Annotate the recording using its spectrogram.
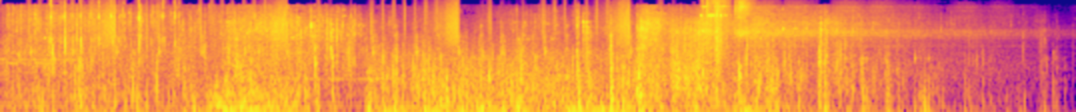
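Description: Tall buildings collapse with a deep, rumbling roar.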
